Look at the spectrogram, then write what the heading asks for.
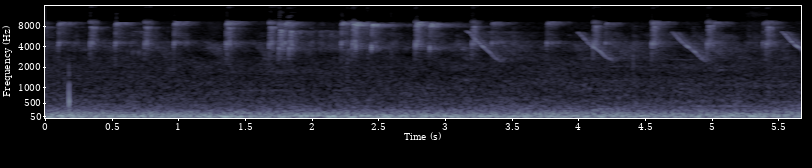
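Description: Birds chirping with many short, high calls. From about halfway through, a falling whistled call repeats four times, under a second apart, over a low steady background rumble.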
